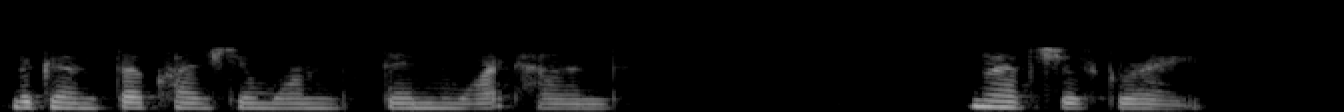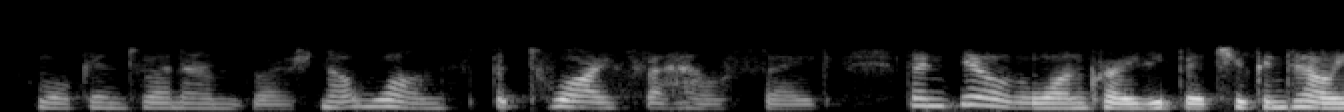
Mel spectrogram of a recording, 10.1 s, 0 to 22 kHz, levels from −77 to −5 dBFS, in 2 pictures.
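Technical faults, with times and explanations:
Throughout, G.729 codec: the sound is confined to roughly 250 Hz to 3.6 kHz and carries a rough, slightly synthetic grain, which fits an 8 kbit/s G.729-family codec. Unlike a plain band-limited line, it rebuilds each short frame from a filter and sparse pulses.
8.57 to 8.66 s, VoIP packet loss concealed by the speech codec: about 60 ms of audio went missing, pointing to three lost packets. The decoder filled the gap by stretching the last sound into a fading buzzy tone or coloured noise rather than silence, and the sound stays weak briefly after.
8.91 s and 9.99 s, microphone volume stepped up: the level jumps abruptly by 10 dB at 8.91 s and by 6 dB at 9.99 s, with the background rising along with the sound. A single instant step, not a smooth ramp, marks a raised input-volume setting.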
